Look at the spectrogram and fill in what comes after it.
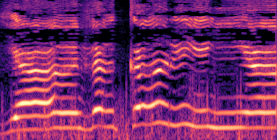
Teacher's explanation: Ra sini ra tarqiq, jangan tebal, ra tipis ya. Dan kita henjut pada ya kerana di atas ya ada tasydid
